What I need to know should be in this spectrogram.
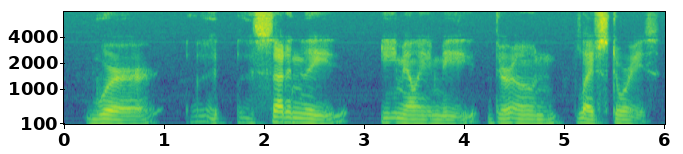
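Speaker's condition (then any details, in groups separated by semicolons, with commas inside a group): Stutter; long hidden; still stutters, no cure; blocking, no stuttering when singing; prolonged sounds, blocks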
